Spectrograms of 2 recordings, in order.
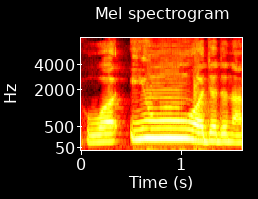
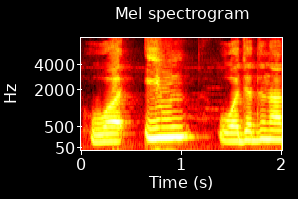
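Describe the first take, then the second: First: व यूं वजदना with a nasal यूं; slow व यूं वजदना, sound through the nose; nasal ghunna. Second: व इन वजदना with a clear n; wrong reading. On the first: Teacher demonstrating the correct nasal reading. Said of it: "नाक में आवाज़ जाएगी". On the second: Teacher showing the wrong reading. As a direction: say इन with a crisp n, no hum. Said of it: "व इन वजदना नहीं". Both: Shown as a demonstration.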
